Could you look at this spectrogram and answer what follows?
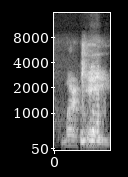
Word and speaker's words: Marquez: Marquez, is how we pronounce it.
